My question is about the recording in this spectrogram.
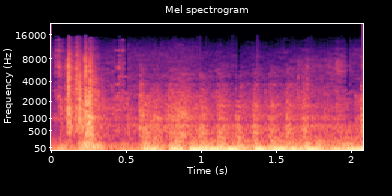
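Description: A 1995 Ford Escort's starter cranking the engine, a steady low rumble from about half a second in, without the engine catching: the car is reluctant to start.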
